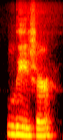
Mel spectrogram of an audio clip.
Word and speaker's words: leisure: The zher syllable actually has a z, saying that zh sound. And then we have the phonogram earlier of hurt, leisure. We also have a silent final E.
